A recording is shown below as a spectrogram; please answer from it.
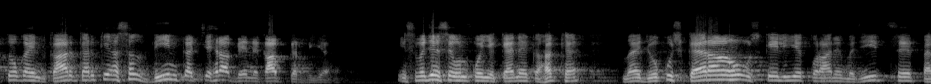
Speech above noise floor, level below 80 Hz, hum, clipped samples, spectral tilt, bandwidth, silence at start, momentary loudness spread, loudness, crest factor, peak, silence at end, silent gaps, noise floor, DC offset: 46 dB; -60 dBFS; none; under 0.1%; -5.5 dB/octave; 10.5 kHz; 0 s; 10 LU; -24 LUFS; 18 dB; -8 dBFS; 0 s; none; -70 dBFS; under 0.1%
